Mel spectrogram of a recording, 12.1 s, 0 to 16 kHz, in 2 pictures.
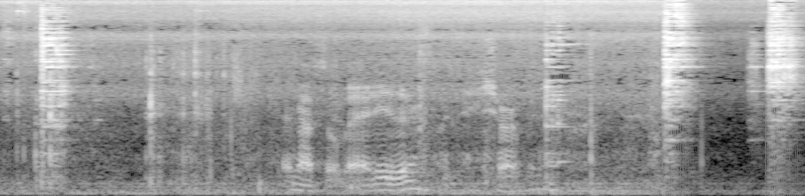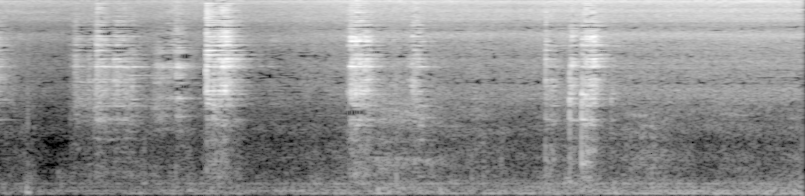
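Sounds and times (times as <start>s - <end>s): metal blades clinking and scraping: 0.1s - 0.7s.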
